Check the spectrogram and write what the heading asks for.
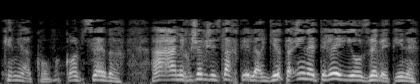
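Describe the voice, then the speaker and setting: A bumbling joker, played by a man, stammers and trips over his words while spinning silly puns in a comic radio play. His voice is slightly high and husky, recorded dry and close. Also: fairly bright tone, no room sound, exaggerated voice. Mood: pleading coaxing.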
